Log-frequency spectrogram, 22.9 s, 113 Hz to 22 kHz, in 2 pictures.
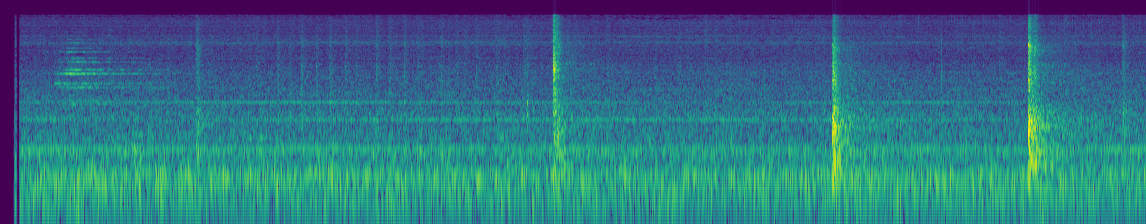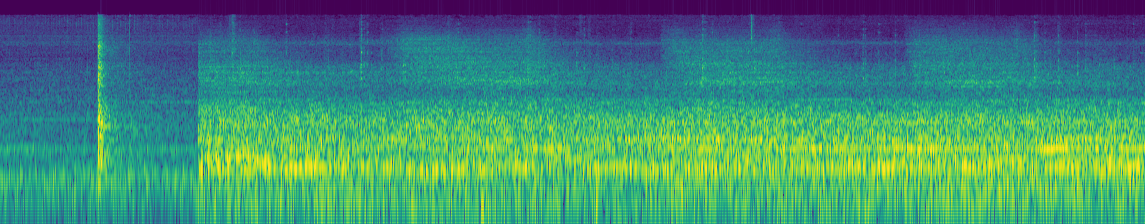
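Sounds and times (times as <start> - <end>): hissy machine whir: 0.2 - 22.9
lathe humming: 13.4 - 22.9
sharp machine clacks: 13.4 - 22.9.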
